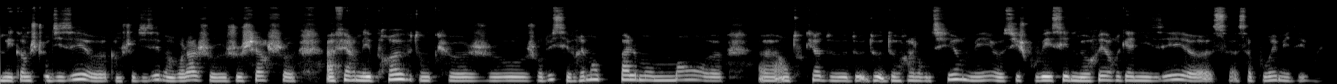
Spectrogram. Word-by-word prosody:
Mais 175 -1 +3
comme 180 -1 0
je - - -1
te - - -1
disais, 190 +7 +2
heu, 155 -1 +1
comme 155 - -7
je - - -7
te 165 - -4
disais 160 +7 -4
ben 175 -5 0
voilà 185 +5 +1
je 165 -4 0
je 170 +2 -1
cherche 195 +1 +3 0.4
à 175 - +4
faire 195 +1 0
mes 180 -1 +7
preuves 225 +5 +4
donc, 175 -3 -2 0.2
heu, 170 -1 +1
je 170 0 -5
aujourd'hui 170 +3 -1
c'est 200 -7 -1
vraiment 210 +7 -1 0.2
pas 215 -1 +4
le 215 - +1
moment, 195 0 -3
heu, 170 -1 -3 0.4
heu, - - -2
en 175 0 +1
tout - - -11
cas 200 -1 0
de 170 -2 -1
de 180 +2 +1
de 180 - +3
de 165 +4 -1
ralentir, 175 +6 -1
mais, 185 0 -2
heu, 170 - +2
si 165 +2 -3
je - - +2
pouvais 180 +2 +6
essayer 180 +1 +2
de 180 - +2
me 170 - +4
réorganiser, 185 +2 -1
heu, 165 - -1
ça - - -2
ça 175 - -4
pourrait 180 +4 -3
m'aider, 170 -4 -8
ouais. 155 -5 -23
180 Hz, 240 wpm, -22 LUFS, 170-195 Hz, 0.4 s, mes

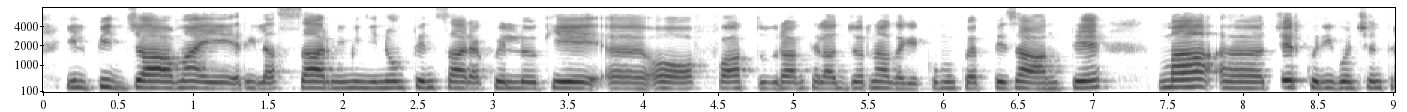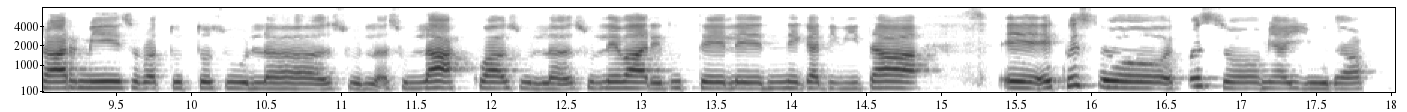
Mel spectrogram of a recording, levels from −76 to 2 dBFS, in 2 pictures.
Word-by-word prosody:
il 230 -2 -4
pigiama 225 -1 +3
e 205 -3 -1
rilassarmi; 210 +1 +1
quindi 215 -1 -4
non 225 0 -2
pensare 225 -3 0
a 200 - -8
quello 210 -1 -2
che, 215 0 +3
ehm, 200 -1 -3
ho 205 -1 -1
fatto 205 +1 -4
durante 205 +1 -3
la 200 -1 -2
giornata 210 0 -3
che 185 -1 -7
comunque 210 +1 -7
è - - -7
pesante, 210 +2 +1 0.3
ma, 245 +2 +4
ehm, 215 -1 -1
cerco 240 +1 +3
di 220 0 -2
concentrarmi 220 0 +2
soprattutto 210 -1 -4
sul 195 -3 -2
sul 185 -1 -5
sull'acqua, 210 0 +2
sul 190 -3 -4
sul 205 +2 -8
levare 215 0 0 0.3
tutte 215 -1 -3
le 200 -1 -2
negatività, 205 +1 +1 0.5
e 450 -1 +3
e 455 - +3
questo 230 -9 +2
e 185 - -5
questo 215 -7 -3
mi 205 0 -5
aiuta. 195 -1 -4
210 Hz, 140 wpm, -23 LUFS, 200-220 Hz, 0.5 s, ma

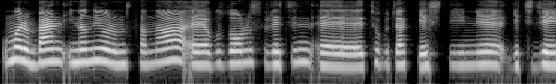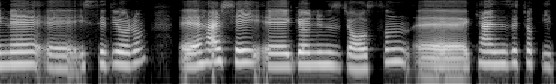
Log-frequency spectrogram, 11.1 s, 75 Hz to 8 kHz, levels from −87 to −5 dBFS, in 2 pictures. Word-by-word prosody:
Umarım 265 -4 +4
ben 260 +1 +7
inanıyorum 255 -2 +1
sana, 245 +5 +1
eee, 225 -1 +2
bu 230 - -8
zorlu 235 +2 0
sürecin, 245 +2 -4
eee, 200 -2 0
çabucak 225 -2 -4
geçtiğini 215 +2 -3
geçeceğini, 215 +2 0 0.3
eee, 185 -1 -3
hissediyorum. 230 +5 -3 0.3
Eee, 215 +2 +3
her 255 +2 +5
şey, 250 -2 0
eee, 205 0 0
gönlünüzce 220 -2 -2
olsun. 185 +10 -4
Eee, 105 -1 0
kendinize 230 0 +1
çok 235 -2 -7
iyi 200 0 -14
225 Hz, 130 wpm, -22 LUFS, 205-245 Hz, 0.3 s, ben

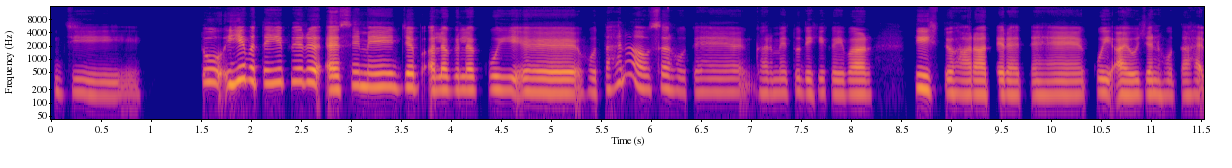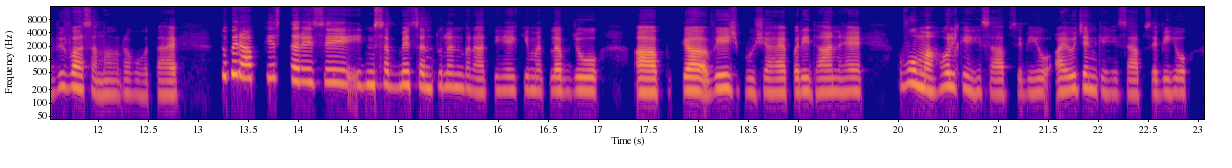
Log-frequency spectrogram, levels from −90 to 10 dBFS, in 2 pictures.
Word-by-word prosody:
जी, 155 - -11 0.6
तो 300 -1 0
ये 280 +7 +7
बताइए 300 -3 +1
फिर 310 0 -2
ऐसे 255 -3 +5
में 240 -1 +2
जब 235 0 +3
अलग-अलग 200 0 +1
कोई 200 -2 -2
अ, 175 -1 +3
होता 180 +3 -9
है 285 - -7
ना - - -10
अवसर 215 0 -3
होते 180 -1 -13
हैं 180 0 -9
घर 175 -1 -10
में 175 0 -8
तो 185 +3 -11
देखिए 175 0 -7
कई 165 -1 -4
बार 165 -1 +1 0.4
तीज 215 -4 +3
त्योहार 165 -1 -3
आते 165 0 +1
रहते 160 -1 -5
हैं, 155 0 -3
कोई 175 -1 -1
आयोजन 160 +1 0
होता 155 0 -10
है 160 - -4
विवाह 235 -1 +4
समारोह 165 -4 -10
होता 160 0 -14
है, 160 0 0 0.4
तो 415 - +3
फिर 455 0 +8
आप 375 0 +7
किस 375 0 -4
तरह 310 -2 +6
से 295 0 +2
इन 260 0 -3
सब 265 -2 -3
में 265 - +4
संतुलन 240 -1 -3
बनाती 195 -2 -6
हैं 200 0 -6
कि 205 - -9
मतलब 195 -1 -3
जो 195 -1 -1 0.5
आपका 180 +1 +6
वेशभूषा 190 -5 -1
है, 180 0 0
परिधान 185 0 -2
है 190 0 -2 0.4
वो 285 +1 +5
माहौल 230 +1 +3
के 220 0 -6
हिसाब 175 -3 -6
से - - -13
भी 175 +1 -12
हो, 180 - -8
आयोजन 205 +3 0
के 190 -2 -13
हिसाब 170 -1 -8
से 170 - -7
भी 175 +1 -8
हो 175 -1 -6
185 Hz, 180 wpm, -23 LUFS, 170-225 Hz, 0.6 s, फिर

